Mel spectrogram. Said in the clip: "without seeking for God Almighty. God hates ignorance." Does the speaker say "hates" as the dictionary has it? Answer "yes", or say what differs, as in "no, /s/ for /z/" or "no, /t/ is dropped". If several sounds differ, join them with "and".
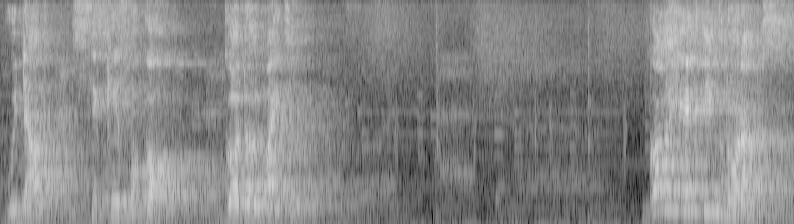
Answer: no, /s/ is dropped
